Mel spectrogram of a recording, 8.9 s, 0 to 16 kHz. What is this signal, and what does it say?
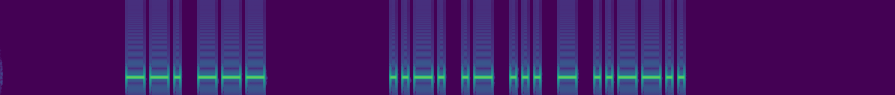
Morse code, heard as a keyed tone, about 21 wpm, 700 Hz. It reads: GO FAST?
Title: 3x Word-Spacing - Sentences from Top 400 Words - 20wpm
